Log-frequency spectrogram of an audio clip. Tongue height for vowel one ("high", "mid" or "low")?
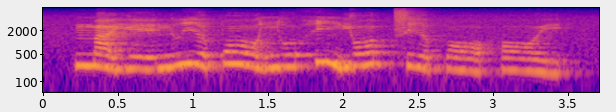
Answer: low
